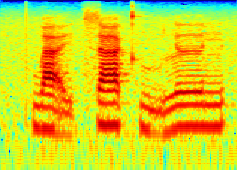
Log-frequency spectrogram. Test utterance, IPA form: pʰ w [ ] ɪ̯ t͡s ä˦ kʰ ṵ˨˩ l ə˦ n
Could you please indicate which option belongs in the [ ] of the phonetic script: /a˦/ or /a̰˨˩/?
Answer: a̰˨˩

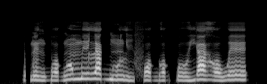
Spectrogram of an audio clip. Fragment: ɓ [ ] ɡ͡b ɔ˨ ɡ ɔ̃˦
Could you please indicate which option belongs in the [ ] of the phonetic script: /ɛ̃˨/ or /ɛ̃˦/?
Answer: ɛ̃˨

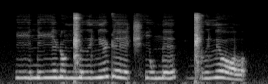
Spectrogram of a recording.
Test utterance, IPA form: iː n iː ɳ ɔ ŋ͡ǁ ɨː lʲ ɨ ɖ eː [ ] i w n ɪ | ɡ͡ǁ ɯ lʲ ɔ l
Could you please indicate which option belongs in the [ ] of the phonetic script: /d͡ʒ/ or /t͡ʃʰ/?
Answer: t͡ʃʰ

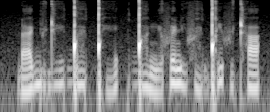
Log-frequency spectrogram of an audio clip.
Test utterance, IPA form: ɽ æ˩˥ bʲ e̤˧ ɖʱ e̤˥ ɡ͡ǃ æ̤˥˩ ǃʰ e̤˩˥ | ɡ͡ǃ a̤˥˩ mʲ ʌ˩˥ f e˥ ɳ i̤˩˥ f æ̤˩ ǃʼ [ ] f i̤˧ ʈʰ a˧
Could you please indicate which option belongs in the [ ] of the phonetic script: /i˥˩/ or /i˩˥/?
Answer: i˥˩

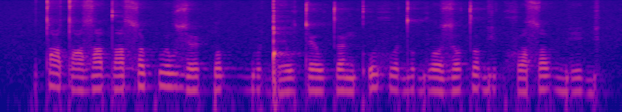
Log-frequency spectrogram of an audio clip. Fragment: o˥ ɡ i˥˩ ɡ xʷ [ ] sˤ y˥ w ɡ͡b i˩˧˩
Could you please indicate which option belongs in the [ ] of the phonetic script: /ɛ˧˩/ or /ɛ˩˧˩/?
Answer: ɛ˩˧˩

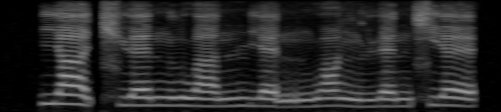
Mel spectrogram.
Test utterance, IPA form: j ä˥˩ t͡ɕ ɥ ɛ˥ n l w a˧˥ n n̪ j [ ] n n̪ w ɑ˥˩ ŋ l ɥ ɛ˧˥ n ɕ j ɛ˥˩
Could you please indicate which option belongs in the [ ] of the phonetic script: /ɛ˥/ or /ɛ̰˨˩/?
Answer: ɛ̰˨˩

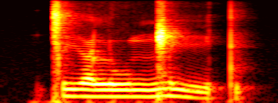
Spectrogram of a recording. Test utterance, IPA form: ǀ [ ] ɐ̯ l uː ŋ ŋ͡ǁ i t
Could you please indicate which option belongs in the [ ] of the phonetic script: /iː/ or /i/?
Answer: i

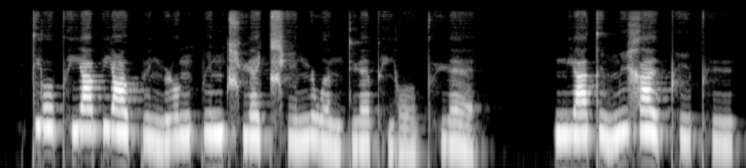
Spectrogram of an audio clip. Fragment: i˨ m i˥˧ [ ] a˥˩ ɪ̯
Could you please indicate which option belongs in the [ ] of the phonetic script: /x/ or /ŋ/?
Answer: x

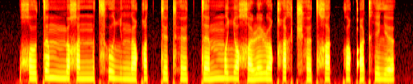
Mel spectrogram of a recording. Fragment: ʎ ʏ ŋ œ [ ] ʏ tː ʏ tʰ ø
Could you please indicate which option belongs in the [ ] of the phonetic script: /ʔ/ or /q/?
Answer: q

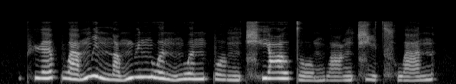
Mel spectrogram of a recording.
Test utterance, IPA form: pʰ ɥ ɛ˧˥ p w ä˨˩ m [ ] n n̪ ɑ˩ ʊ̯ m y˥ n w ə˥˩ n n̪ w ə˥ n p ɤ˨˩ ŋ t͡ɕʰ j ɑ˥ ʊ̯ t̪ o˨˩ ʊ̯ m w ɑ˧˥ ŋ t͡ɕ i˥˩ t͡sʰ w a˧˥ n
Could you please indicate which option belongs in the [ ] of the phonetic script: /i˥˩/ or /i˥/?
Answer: i˥˩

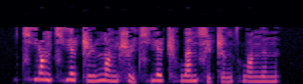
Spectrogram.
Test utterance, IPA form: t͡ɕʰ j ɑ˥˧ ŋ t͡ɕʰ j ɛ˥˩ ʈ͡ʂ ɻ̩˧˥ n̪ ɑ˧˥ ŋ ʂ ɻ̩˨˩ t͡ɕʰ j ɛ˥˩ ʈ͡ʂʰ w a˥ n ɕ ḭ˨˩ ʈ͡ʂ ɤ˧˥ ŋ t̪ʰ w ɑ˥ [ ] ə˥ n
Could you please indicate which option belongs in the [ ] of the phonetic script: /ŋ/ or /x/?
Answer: ŋ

